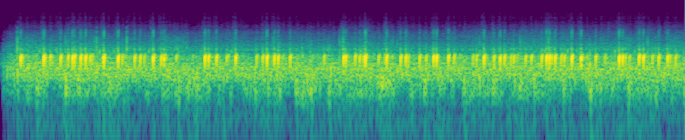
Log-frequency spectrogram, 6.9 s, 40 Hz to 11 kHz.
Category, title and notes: Sound effects > Objects / House appliances
Boiling Water3
Boiling, Water, Bubble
